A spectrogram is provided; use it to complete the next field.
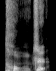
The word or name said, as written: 统治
